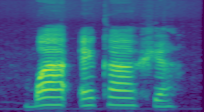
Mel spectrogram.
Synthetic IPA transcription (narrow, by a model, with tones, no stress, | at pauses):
ɡ͡baː˦ɛ˦ka˦fja˦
